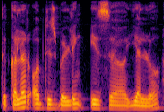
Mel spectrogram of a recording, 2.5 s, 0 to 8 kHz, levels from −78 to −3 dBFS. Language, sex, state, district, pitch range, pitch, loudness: English, male, Jharkhand, Garhwa, 100-115 Hz, 105 Hz, -19 LUFS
